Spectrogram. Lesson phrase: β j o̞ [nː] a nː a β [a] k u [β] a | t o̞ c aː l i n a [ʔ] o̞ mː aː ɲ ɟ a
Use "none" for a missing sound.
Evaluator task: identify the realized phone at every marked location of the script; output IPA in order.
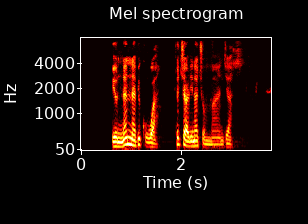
nː, i, w, c

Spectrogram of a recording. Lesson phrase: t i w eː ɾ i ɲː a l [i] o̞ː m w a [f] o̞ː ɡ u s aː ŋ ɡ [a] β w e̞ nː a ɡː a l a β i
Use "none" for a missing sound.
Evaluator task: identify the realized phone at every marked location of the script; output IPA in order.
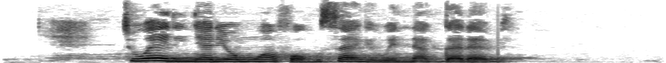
j, f, i

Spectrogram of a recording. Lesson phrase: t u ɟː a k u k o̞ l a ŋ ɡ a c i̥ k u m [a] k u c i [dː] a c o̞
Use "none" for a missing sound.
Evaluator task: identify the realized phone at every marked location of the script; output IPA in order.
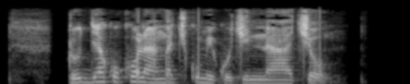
i, nː

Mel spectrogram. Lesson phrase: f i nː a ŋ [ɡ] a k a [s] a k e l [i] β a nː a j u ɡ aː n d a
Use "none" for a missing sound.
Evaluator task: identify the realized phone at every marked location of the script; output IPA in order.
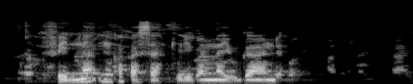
k, s, i

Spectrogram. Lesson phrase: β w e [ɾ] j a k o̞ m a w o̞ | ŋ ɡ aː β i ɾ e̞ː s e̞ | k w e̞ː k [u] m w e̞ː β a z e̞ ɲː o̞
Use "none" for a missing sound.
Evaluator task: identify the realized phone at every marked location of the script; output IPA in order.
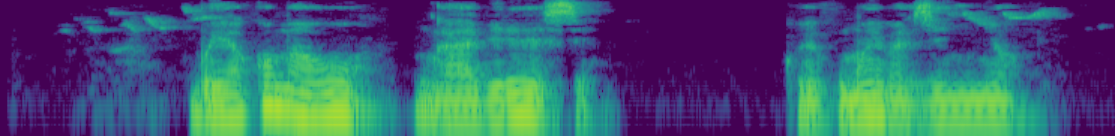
none, u

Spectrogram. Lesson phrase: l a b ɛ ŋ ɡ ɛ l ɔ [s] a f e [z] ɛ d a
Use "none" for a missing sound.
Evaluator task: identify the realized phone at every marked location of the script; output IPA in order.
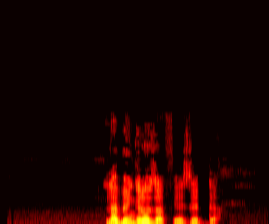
z, z

